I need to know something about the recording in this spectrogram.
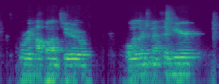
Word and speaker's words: Euler: Okay, any questions for that before we hop on to Euler's method here? It's pronounced Euler, by the way, not Euler. Some of you who took, some of you might know that because you use Euler's identity there.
